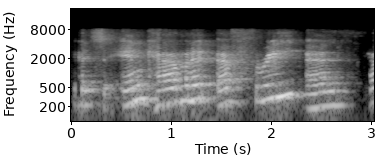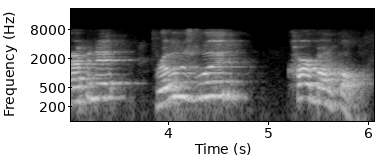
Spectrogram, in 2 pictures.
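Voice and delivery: high, loud creature voice; talking tumor. Acted. Tumor tells the gnome where potions are, high creature voice. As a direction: call out the location in a high-pitched squeal.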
